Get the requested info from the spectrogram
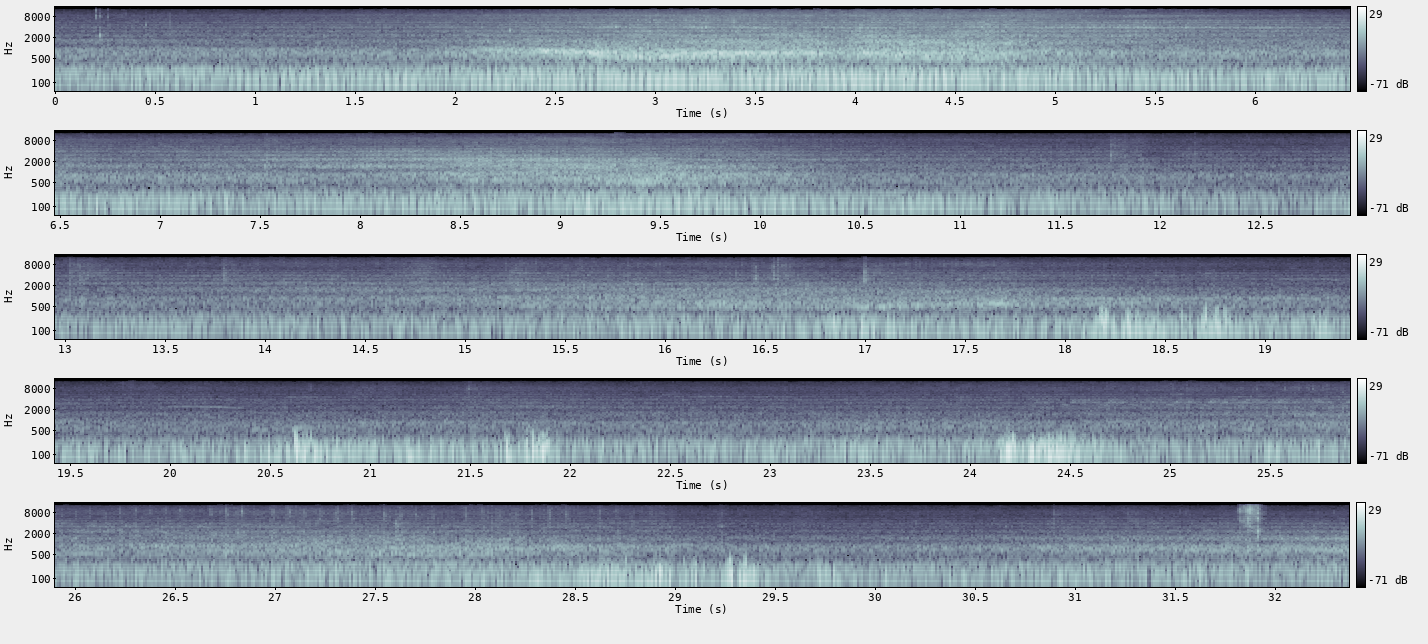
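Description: Engine noise of a passing motor vehicle, swelling and fading twice in the first ten seconds over a steady low outdoor hum. Later come a few short, dull knocks.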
